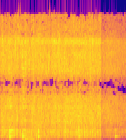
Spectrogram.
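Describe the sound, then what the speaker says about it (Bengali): Chopped tomato and ground onion sizzle in a hot pan while being stirred, a loud steady frying hiss with soft scraping strokes that eases slightly near the end. "দেখুন এই টমেটোটা আর বাটা পেঁয়াজটা আমি কষি নেই"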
